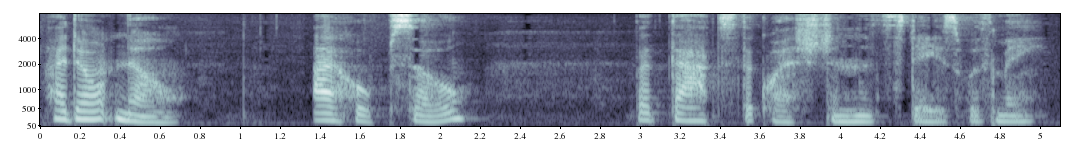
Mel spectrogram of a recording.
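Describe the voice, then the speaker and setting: Woman playing a husky, grieving, questioning daughter. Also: deep voice, unhurried, darkish tone, exaggerated voice. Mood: pensive, grieving. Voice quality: husky, breathy. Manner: pensive, questioning. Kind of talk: radio drama acting.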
